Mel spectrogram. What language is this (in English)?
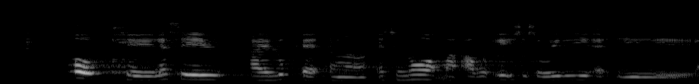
English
